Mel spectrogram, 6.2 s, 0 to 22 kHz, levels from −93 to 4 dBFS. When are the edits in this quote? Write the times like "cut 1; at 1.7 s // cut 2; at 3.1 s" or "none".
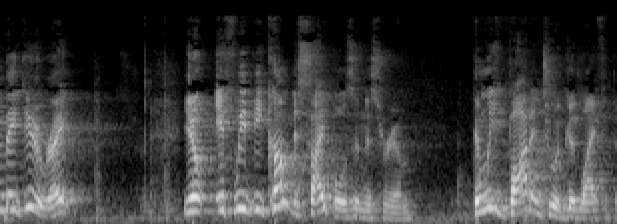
none

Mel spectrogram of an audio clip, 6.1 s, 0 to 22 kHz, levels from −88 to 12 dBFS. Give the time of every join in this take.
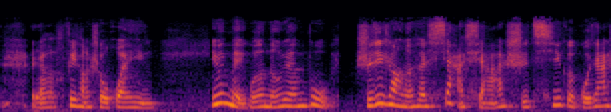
cut 1; at 2.1 s

